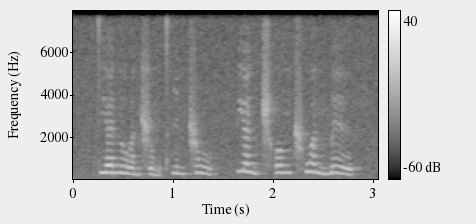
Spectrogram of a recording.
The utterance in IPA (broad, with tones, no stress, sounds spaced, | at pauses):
t̪ j ɛ˦ n l w ə˨˦ n ʂ ʊ̰˨˩ ŋ t̪ʰ i˥˨ n ʈ͡ʂ u˥˨ | p j ɛ˥˨ n ʈ͡ʂʰ ɤ˦ ŋ ʈ͡ʂʰ w ə˥˨ n m e˥˨ ɪ̯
